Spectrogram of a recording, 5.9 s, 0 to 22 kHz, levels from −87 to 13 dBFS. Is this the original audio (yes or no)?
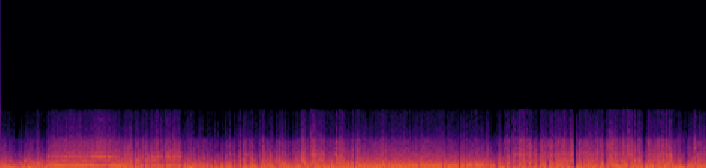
yes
